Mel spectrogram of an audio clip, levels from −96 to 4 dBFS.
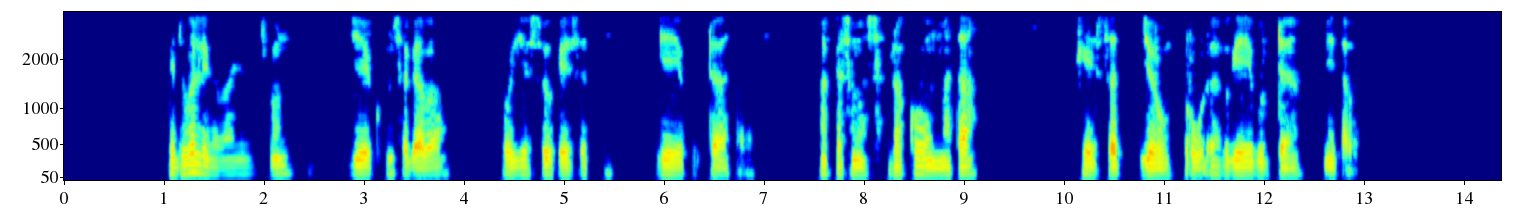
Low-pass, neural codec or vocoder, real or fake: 3.6 kHz; none; real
